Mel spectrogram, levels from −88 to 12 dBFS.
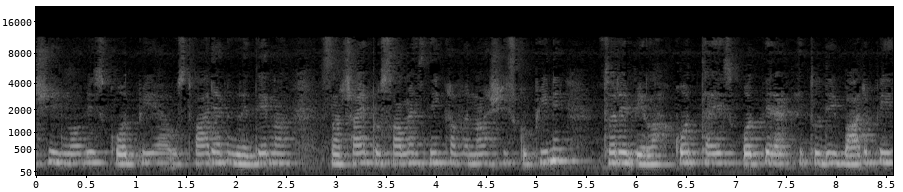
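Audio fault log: throughout  Low-delay AAC compression: the speech sounds rough and grainy, with noise filling the gaps between harmonics and a thin, synthetic-sounding top band. This is likely AAC-ELD at a low rate, around 32 kbps, whose short frames resolve pitch harmonics poorly.
5.93–5.96 s  AAC frame loss with concealment: a brief smeared, noisy patch interrupts the speech. The decoder lost a block of data, which fits a single 20 ms frame, and rebuilt it from the preceding spectrum, so the gap is papered over rather than sounding cleanly.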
